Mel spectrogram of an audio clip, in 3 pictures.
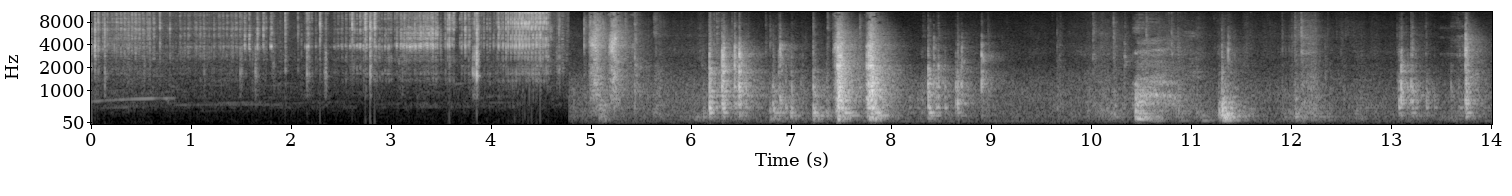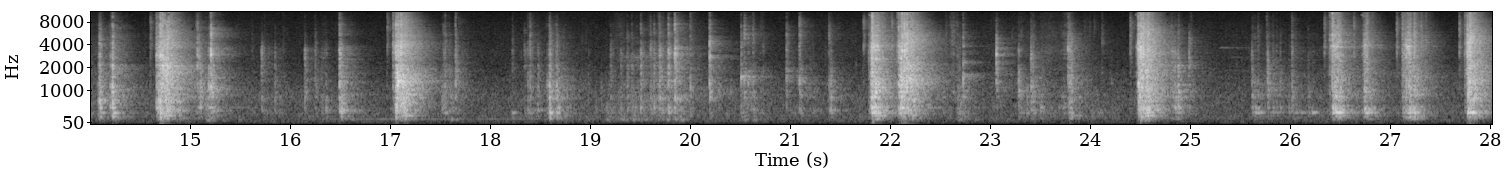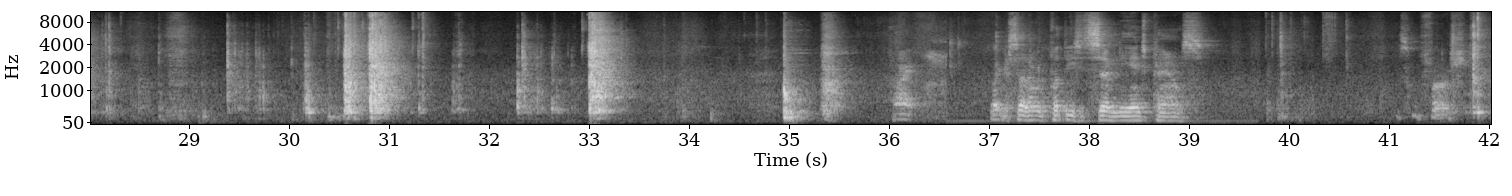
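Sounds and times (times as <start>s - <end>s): metallic clicks of hand tools: 0.0s - 4.8s.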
